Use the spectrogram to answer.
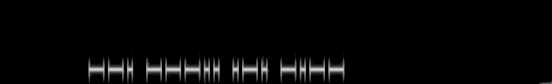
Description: Morse code, heard as a keyed tone, about 25 wpm, 700 Hz. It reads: G8RY
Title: DXCC-100 Call Signs - 4 Characters - 25wpm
